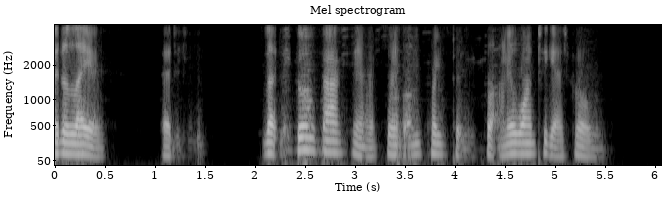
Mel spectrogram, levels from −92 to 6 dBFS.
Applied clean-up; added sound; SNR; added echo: neural separator model SepFormer WHAMR!.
